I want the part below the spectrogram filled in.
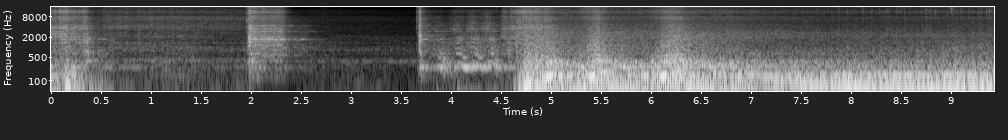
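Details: Freshly rebuilt Ford 427 Medium Riser FE V8, first start-up, destined for a 1967 Ford Galaxie 500: starter spins in short bursts, then catches and settles into a strong, steady run with clean revs; healthy.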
